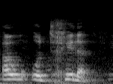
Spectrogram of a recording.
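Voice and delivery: ordinary talk

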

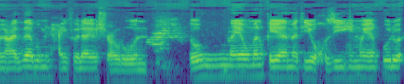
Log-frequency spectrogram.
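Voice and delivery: ordinary talk, nothing marked

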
